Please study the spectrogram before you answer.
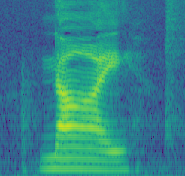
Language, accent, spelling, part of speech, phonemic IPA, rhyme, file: English, US, nigh, adjective / verb / adverb / preposition, /naɪ/, -aɪ, En-us-nigh.ogg
- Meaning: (adjective) 1. Near, close by 2. Not remote in degree, kindred, circumstances, etc.; closely allied; intimate; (verb) to draw nigh (to); to approach; to come near; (adverb) Almost, nearly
